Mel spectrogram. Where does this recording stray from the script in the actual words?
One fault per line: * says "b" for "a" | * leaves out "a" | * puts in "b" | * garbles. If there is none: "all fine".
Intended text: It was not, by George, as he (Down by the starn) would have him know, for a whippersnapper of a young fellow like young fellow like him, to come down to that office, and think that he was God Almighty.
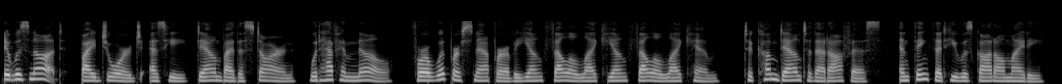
all fine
